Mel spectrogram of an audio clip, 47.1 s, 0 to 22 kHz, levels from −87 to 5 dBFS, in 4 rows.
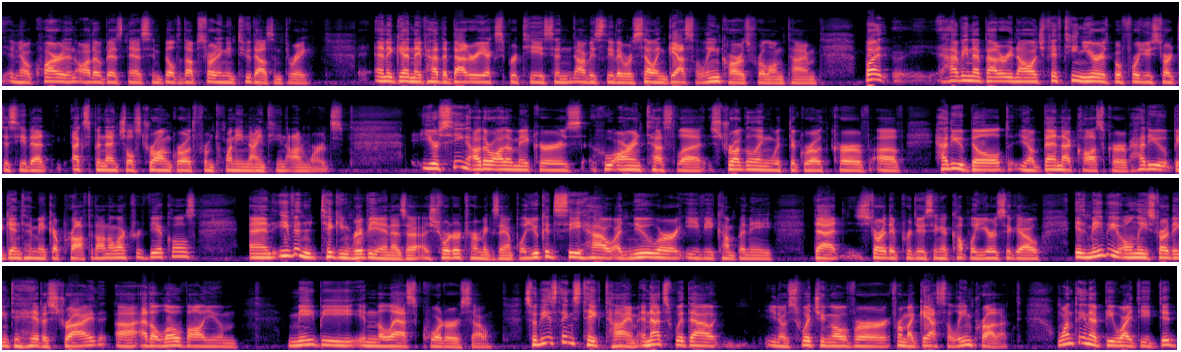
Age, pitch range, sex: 30-49, 125-155 Hz, male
